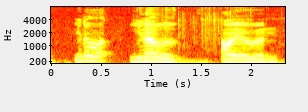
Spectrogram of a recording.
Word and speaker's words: Ioun: How do you pronounce that freaking name? Ioun.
